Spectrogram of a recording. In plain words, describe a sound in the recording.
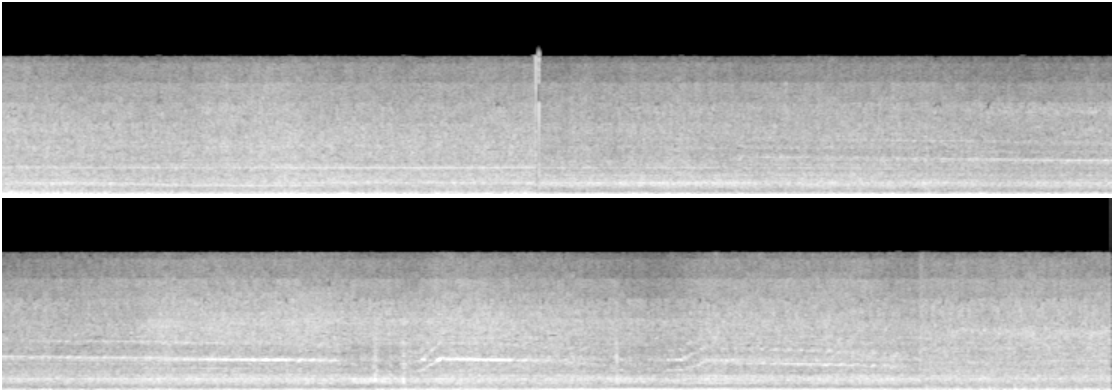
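Wind rushes and roars steadily past a moving motorcycle.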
